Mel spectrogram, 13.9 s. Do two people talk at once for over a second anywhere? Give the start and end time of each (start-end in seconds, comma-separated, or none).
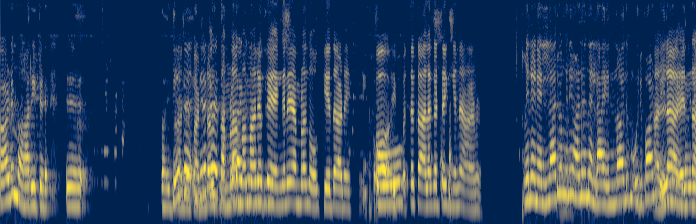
3.6-5.5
